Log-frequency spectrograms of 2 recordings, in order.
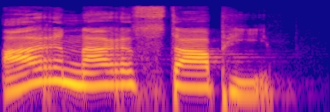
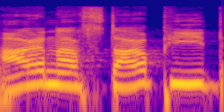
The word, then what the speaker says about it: Arnarstapi: Arnarstapi. a r n a r s t a Da sollen die Leute jetzt hinfahren. – Arnarstapi, da war ich.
